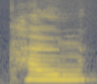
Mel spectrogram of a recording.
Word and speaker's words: comb: In the following words, the B is silent. Comb, doubt, thumb.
